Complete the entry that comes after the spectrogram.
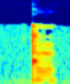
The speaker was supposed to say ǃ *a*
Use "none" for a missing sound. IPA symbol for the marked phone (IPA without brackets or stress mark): ə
